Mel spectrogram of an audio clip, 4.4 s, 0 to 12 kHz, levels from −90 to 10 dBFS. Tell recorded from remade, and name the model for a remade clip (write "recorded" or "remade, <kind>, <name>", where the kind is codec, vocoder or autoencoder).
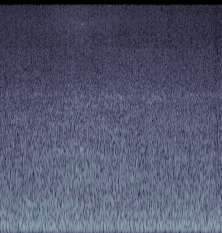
recorded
